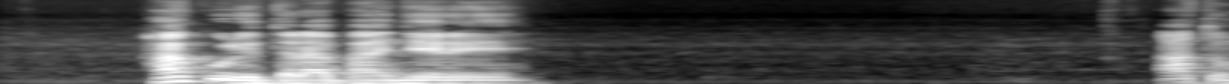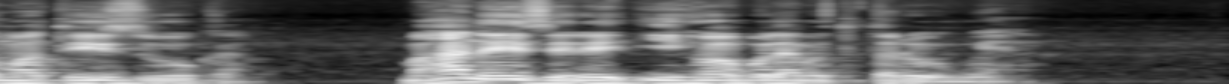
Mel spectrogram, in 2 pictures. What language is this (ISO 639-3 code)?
ibo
